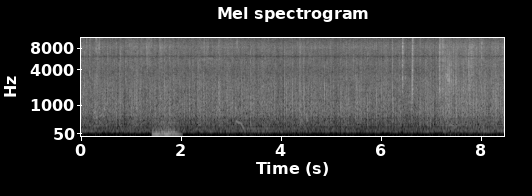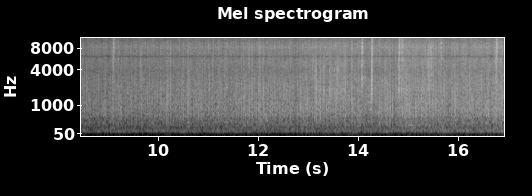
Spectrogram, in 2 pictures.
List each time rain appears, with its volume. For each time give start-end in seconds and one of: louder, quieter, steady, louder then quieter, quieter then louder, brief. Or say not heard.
0.0-16.8 louder.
